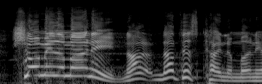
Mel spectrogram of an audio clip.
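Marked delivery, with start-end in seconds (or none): 0.1-1.1 high call. Acted. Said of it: "God's saying".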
